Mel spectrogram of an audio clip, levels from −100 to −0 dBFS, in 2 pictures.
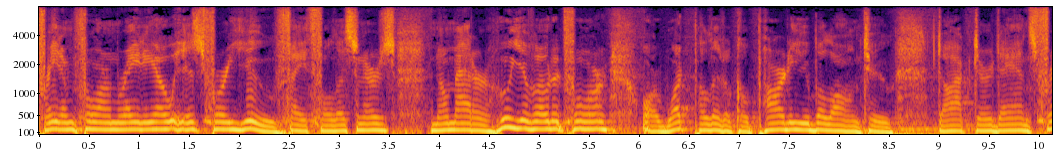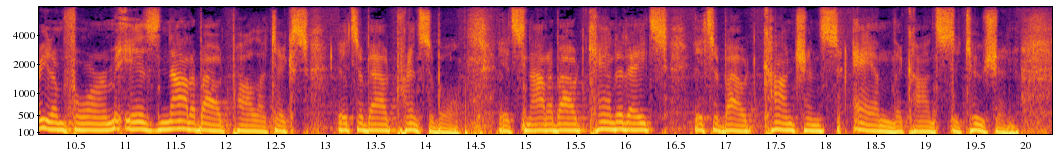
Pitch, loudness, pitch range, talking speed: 140 Hz, -13 LUFS, 120-160 Hz, 125 wpm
